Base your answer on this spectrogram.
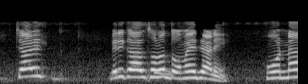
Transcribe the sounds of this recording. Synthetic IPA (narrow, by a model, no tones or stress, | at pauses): t͡ʃal | meːɾiːɡaːlsonõd̪oːmẽːd͡ʒaːɽ̃ḛ̃ː | hoːnːa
